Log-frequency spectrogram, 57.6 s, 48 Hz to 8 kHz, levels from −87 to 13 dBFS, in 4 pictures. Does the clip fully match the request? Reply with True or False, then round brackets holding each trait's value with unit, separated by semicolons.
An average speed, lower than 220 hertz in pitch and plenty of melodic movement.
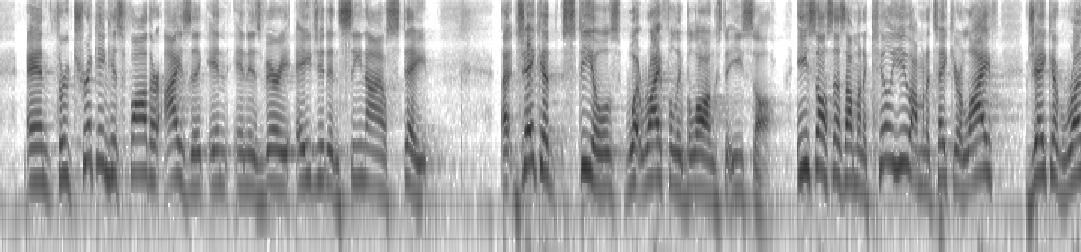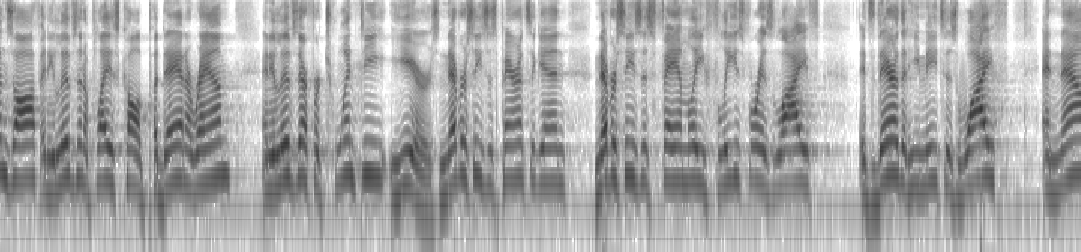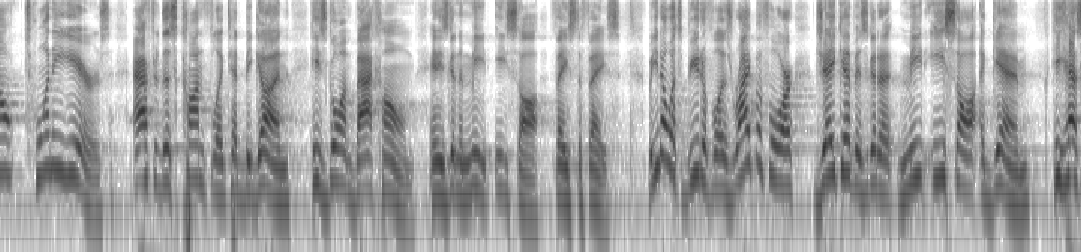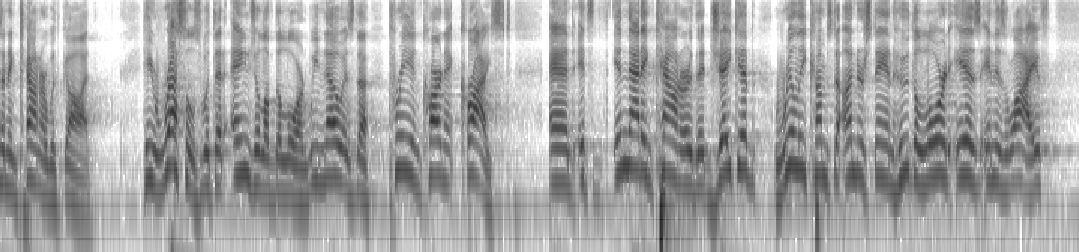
True (155 wpm; 190 Hz; 6.4 semitones)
